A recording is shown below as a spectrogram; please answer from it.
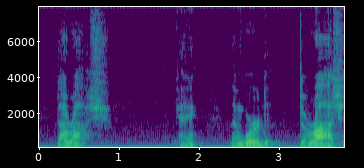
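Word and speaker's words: דָּרַשׁ: they're vocalized a little differently uh and they're pronounced darash.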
